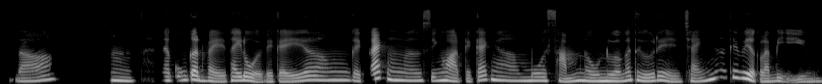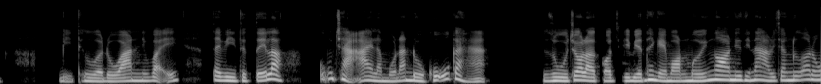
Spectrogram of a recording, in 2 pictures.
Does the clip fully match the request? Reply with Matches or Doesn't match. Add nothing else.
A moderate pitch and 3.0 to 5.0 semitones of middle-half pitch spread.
Matches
